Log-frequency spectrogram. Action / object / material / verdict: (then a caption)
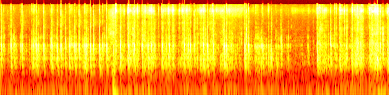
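tap / closed backgammon case, narrow edge / wood / none. Long nails rapidly tap and scratch along the narrow edge of a closed, map-print covered backgammon case with brass latches, held upright on a table. The quick, dry clicks and scrapes sit mostly in the midrange, ease off briefly just after the four-second mark, then pick back up.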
